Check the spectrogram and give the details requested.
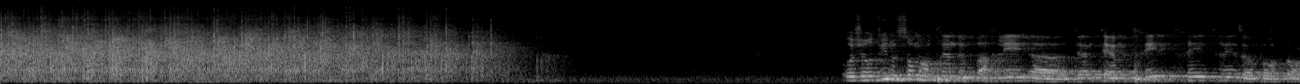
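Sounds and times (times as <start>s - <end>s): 
audience applause: 0.0s - 5.7s
speech: 8.5s - 12.9s.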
